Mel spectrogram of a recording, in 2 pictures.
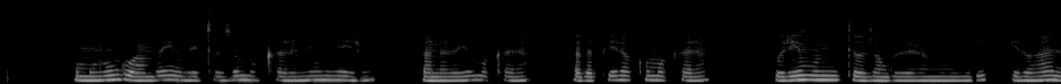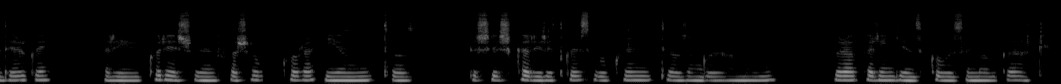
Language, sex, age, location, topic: Kinyarwanda, female, 25-35, Kigali, health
